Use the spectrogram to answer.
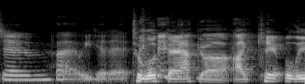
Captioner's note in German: lacht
